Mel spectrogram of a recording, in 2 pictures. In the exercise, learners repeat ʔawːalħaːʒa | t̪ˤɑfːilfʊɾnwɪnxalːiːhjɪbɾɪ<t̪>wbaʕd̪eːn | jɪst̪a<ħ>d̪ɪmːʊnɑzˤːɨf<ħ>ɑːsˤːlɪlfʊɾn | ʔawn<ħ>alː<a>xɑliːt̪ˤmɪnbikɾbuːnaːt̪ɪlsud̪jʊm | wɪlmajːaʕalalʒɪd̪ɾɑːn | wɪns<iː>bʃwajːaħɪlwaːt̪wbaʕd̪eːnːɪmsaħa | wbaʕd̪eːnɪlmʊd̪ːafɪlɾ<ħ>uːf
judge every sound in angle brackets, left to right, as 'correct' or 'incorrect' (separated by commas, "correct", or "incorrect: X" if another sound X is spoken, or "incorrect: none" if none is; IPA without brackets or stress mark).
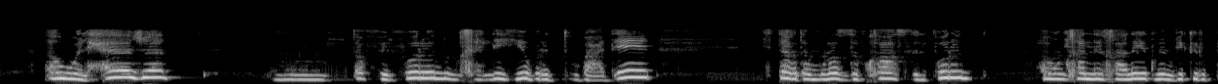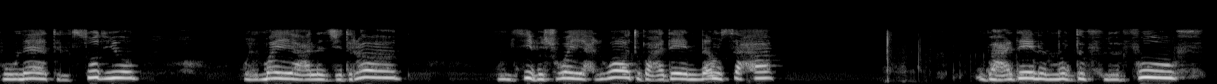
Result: incorrect: d̪, incorrect: x, incorrect: x, incorrect: x, incorrect: i, correct, incorrect: f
